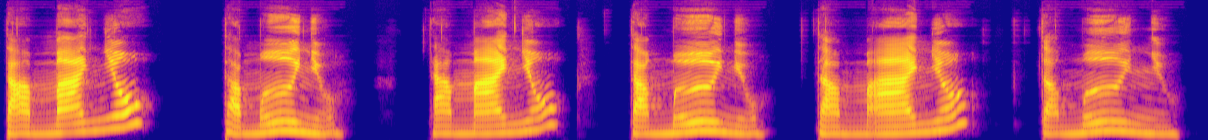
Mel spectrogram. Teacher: no português, nós fazemos uma nasalização da letra A. Sempre que a letra A, quando ela tem um tio em cima, um acento circunflexo, ou quando ela vem antes da letra M ou N, M de de Maria e N de Nádia, tá?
